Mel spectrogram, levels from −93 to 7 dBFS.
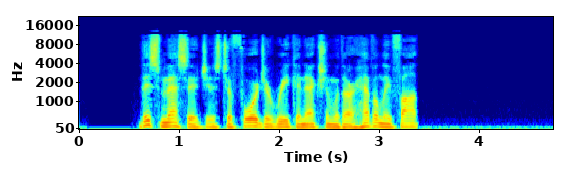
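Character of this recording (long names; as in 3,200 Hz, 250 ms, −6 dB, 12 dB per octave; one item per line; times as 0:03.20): background noise floor −53 dBFS
spectral slope −5.5 dB per octave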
